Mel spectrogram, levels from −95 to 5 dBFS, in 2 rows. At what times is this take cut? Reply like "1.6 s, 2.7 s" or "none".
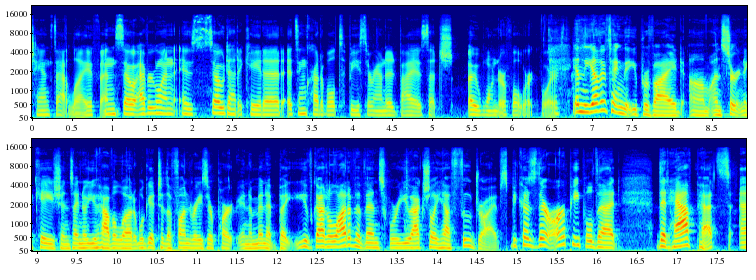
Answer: none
